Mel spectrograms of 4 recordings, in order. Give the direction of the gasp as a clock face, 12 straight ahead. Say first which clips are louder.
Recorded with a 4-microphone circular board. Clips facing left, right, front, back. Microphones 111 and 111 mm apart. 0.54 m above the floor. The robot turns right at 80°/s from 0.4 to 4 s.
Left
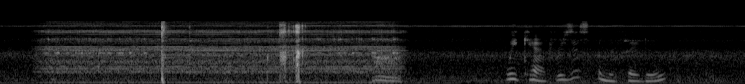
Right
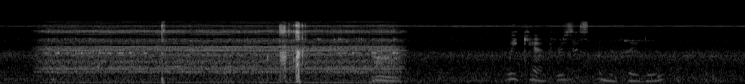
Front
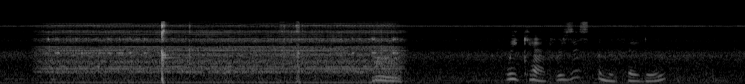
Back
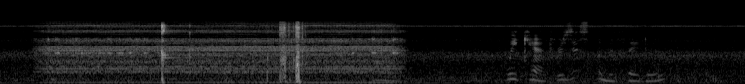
Left 3 dB, front 5 dB; 12 o'clock.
